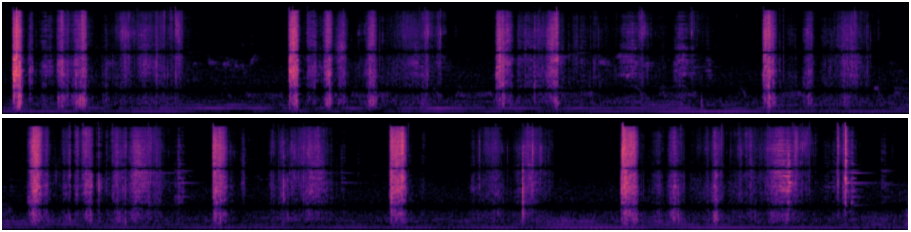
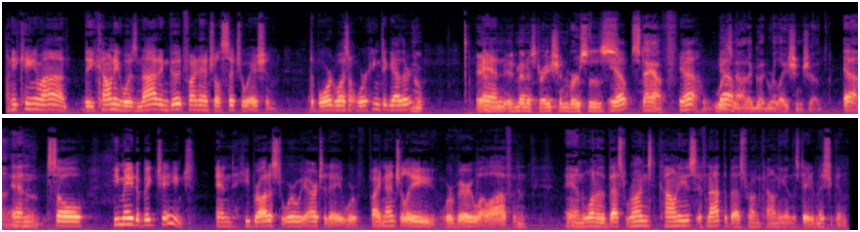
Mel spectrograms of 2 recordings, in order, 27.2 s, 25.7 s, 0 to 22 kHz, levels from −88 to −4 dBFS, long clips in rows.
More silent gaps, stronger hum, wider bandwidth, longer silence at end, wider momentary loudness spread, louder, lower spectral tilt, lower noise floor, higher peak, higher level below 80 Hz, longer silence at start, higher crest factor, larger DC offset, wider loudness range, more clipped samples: neither; second, none vs 60 Hz at -50 dBFS; first, 18 kHz vs 15 kHz; first, 0.75 s vs 0.2 s; first, 26 LU vs 12 LU; second, -35 LUFS vs -21 LUFS; second, 2 dB/octave vs -4.5 dB/octave; first, -70 dBFS vs -42 dBFS; about the same, -6 dBFS vs -4 dBFS; second, under -90 dBFS vs -50 dBFS; about the same, 0.15 s vs 0.05 s; first, 36 dB vs 18 dB; neither; first, 9 LU vs 3 LU; neither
